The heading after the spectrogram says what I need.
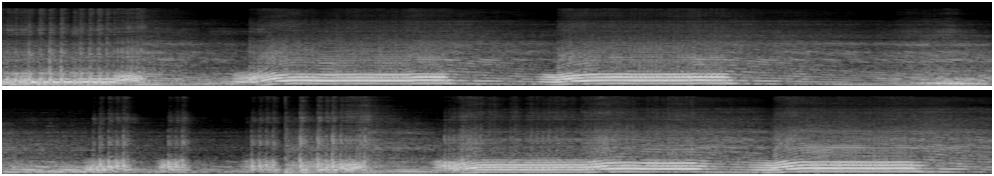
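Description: Repeated blips where revs climb sluggishly and flatten out short of the top, burbly and lazy; running too rich from an oversized jet.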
